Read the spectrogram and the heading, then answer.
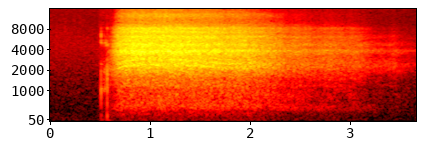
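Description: A deep exhale during a belly-breathing exercise: one long, forceful, breathy rush of air that starts abruptly and then tapers off gradually over about three seconds.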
